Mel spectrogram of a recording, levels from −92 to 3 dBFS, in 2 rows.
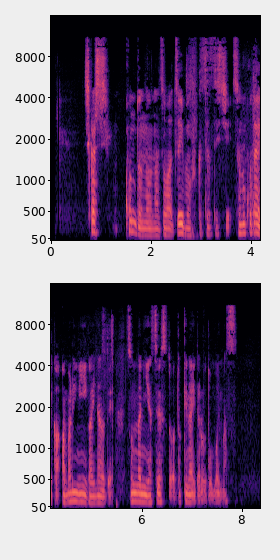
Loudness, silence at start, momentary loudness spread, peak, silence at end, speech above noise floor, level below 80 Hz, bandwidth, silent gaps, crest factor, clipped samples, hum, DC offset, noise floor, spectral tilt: -30 LUFS; 0.15 s; 10 LU; -10 dBFS; 0.5 s; 31 dB; -74 dBFS; 11.5 kHz; none; 22 dB; under 0.1%; none; under 0.1%; -61 dBFS; -3.5 dB/octave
